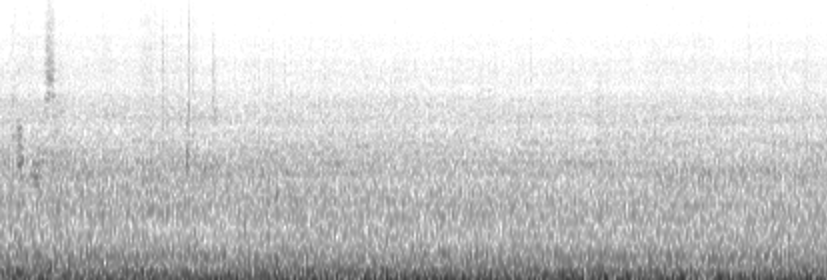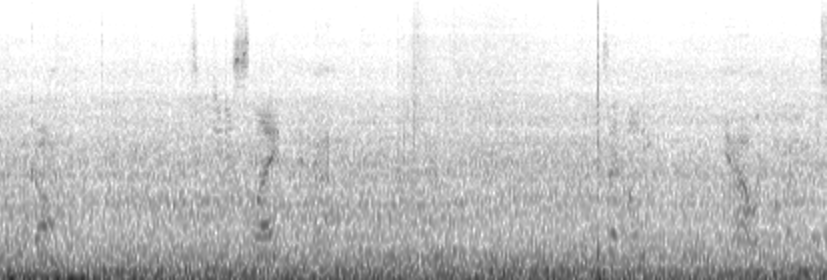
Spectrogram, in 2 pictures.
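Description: Nissan Xterra crawling along a rough, rutted dirt trail, heard from inside the cab: a steady low rumble of engine and tyres over the bumps that swells about halfway through. A few brief high squeaks and light knocks come through near the middle and near the end.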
